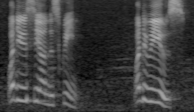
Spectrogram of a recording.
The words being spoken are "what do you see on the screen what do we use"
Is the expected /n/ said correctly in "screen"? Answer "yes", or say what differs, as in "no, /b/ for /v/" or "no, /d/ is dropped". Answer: yes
